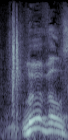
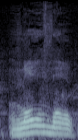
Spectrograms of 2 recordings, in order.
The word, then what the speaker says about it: Louisville: uh this is uh from jason in louisville louisville's and kentucky and you don't say louisville or they'll know you're from out of town you got to say lomo that's how you pronounce it just try and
